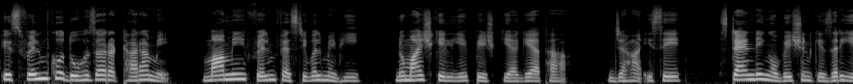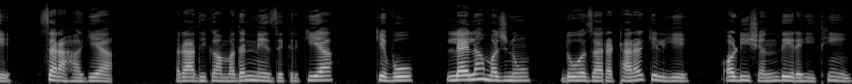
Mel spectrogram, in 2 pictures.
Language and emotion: Urdu, neutral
